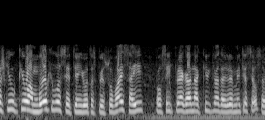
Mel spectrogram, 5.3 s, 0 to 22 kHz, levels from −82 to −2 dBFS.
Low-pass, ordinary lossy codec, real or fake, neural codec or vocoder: 5.4 kHz; none; real; none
